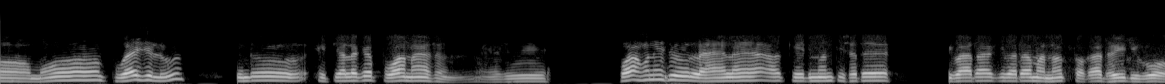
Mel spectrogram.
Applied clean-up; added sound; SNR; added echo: neural mask model Resemble Enhance denoiser.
